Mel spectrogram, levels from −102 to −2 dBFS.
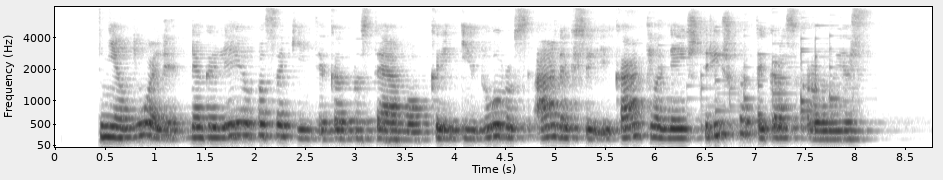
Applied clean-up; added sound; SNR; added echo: neural mask model DeepFilterNet 3.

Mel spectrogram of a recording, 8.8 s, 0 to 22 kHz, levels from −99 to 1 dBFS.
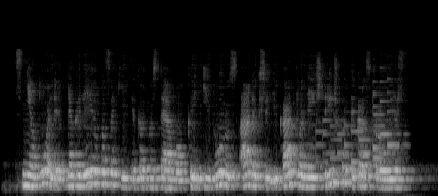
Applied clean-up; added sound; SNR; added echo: neural separator model SepFormer DNS4.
